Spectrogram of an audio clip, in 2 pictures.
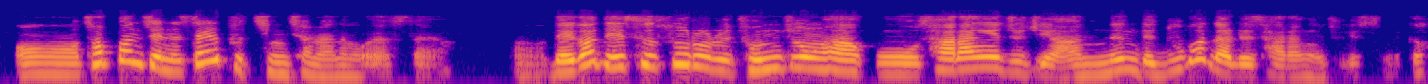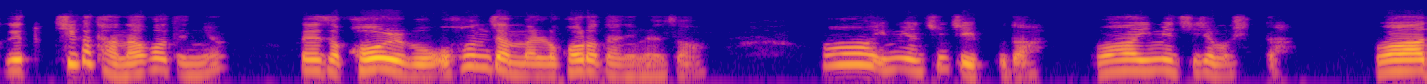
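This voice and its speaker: A woman's voice: mid-range voice, no room sound, highs cut off. A woman with a Busan accent giving a motivational seminar talk, telling stories from her own experience. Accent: Busan Gyeongsang. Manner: lively storytelling, acts out quotes with bursts of emotion.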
